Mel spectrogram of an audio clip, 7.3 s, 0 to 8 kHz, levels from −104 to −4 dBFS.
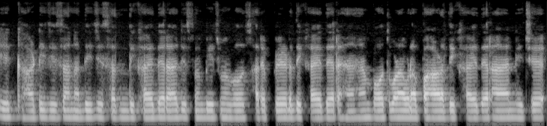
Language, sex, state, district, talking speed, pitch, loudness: Hindi, male, Uttar Pradesh, Hamirpur, 230 wpm, 130 Hz, -27 LUFS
